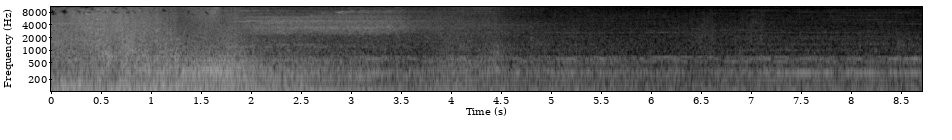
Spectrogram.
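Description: A triumphant game fanfare swells and fades out.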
